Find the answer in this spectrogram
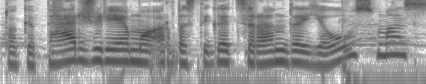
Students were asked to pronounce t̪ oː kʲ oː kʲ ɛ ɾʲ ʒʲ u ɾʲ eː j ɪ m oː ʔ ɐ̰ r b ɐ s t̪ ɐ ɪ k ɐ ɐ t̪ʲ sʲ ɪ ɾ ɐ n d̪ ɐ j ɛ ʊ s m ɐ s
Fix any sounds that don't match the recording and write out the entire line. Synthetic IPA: t̪ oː kʲ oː pʲ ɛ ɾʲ ʒʲ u ɾʲ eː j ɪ m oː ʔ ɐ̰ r b ɐ s t̪ ɐ ɪ ɡ ɐ ɐ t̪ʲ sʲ ɪ ɾ ɐ n d̪ ɐ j ɛ ʊ s m ɐ s

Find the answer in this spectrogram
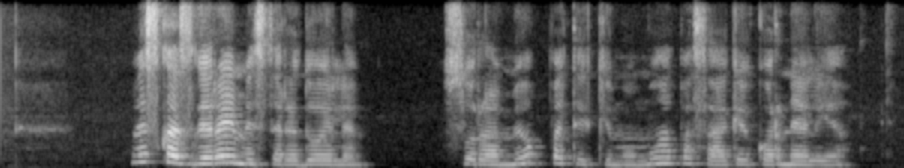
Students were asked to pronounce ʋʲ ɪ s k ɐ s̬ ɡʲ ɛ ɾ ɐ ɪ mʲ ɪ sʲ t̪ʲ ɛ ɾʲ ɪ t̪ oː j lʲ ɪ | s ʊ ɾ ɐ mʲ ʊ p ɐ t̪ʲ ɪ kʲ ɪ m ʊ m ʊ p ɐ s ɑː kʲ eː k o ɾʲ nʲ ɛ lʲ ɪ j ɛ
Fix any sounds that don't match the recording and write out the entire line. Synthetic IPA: ʋʲ ɪ s k ɐ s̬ ɡʲ ɛ ɾ ɐ ɪ mʲ ɪ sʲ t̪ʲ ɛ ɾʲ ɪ d̪ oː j lʲ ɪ | s ʊ ɾ ɐ mʲ ʊ p ɐ t̪ʲ ɪ kʲ ɪ m ʊ m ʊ p ɐ s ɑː kʲ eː k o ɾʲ nʲ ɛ lʲ ɪ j ɛ

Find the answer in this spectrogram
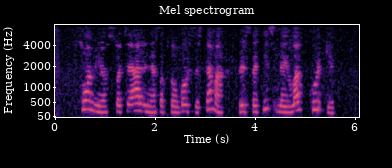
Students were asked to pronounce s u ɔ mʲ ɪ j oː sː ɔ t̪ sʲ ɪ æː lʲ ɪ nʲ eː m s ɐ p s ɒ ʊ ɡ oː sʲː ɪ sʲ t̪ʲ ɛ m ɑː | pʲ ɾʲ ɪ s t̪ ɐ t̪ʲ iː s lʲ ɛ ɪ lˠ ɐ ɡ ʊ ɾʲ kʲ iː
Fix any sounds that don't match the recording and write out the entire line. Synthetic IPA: s u ɔ mʲ ɪ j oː sː ɔ t̪ sʲ ɪ æː lʲ ɪ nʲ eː s ɐ p s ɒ ʊ ɡ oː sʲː ɪ sʲ t̪ʲ ɛ m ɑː | pʲ ɾʲ ɪ s t̪ ɐ t̪ʲ iː s lʲ ɛ ɪ lˠ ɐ k ʊ ɾʲ kʲ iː

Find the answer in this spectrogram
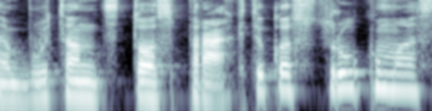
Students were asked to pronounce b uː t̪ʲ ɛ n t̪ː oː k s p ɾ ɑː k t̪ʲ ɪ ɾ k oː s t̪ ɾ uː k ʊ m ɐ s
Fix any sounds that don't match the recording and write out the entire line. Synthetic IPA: b uː t̪ʲ ɛ n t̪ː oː s p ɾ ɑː k t̪ʲ ɪ k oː s t̪ ɾ uː k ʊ m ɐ s

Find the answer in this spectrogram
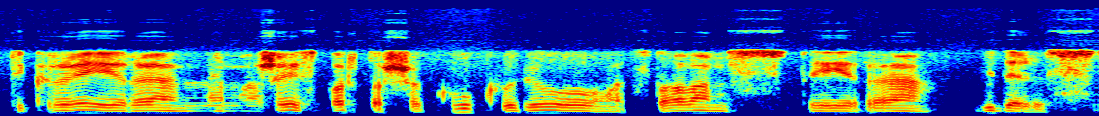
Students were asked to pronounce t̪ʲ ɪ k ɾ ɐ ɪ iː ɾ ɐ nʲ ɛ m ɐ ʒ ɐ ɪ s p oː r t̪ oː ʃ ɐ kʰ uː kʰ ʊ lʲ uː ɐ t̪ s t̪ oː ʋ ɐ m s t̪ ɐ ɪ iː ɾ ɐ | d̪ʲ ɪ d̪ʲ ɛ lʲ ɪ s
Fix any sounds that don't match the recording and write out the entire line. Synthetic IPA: t̪ʲ ɪ k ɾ ɐ ɪ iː ɾ ɐ nʲ ɛ m ɐ ʒ ɐ ɪ s p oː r t̪ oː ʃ ɐ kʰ uː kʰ ʊ ɾʲ uː ɐ t̪ s t̪ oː ʋ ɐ m s t̪ ɐ ɪ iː ɾ ɐ | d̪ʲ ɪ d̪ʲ ɛ lʲ ɪ s

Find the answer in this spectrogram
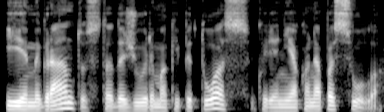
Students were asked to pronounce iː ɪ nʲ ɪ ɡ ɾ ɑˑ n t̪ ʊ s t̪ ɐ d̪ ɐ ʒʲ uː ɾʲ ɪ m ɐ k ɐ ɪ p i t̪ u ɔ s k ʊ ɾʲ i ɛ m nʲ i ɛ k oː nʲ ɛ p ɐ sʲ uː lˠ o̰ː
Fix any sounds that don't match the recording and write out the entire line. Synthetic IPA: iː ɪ mʲ ɪ ɡ ɾ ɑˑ n t̪ ʊ s t̪ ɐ d̪ ɐ ʒʲ uː ɾʲ ɪ m ɐ k ɐ ɪ p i t̪ u ɔ s k ʊ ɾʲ i ɛ nʲ i ɛ k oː nʲ ɛ p ɐ sʲ uː lˠ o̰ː

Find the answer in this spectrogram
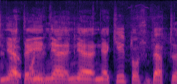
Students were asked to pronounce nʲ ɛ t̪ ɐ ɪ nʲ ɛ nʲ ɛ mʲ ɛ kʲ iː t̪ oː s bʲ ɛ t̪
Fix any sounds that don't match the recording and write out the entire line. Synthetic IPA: nʲ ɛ t̪ ɐ ɪ nʲ ɛ nʲ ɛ nʲ ɛ kʲ iː t̪ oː s bʲ ɛ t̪

